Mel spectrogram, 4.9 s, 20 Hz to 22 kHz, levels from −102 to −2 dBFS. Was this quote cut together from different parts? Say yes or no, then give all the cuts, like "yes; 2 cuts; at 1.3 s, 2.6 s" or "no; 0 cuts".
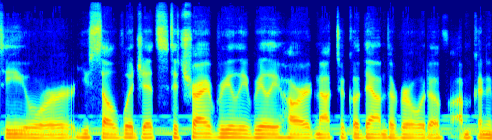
yes; 1 cut; at 1.8 s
